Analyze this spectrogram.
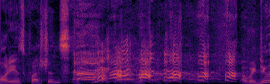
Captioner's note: laughter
